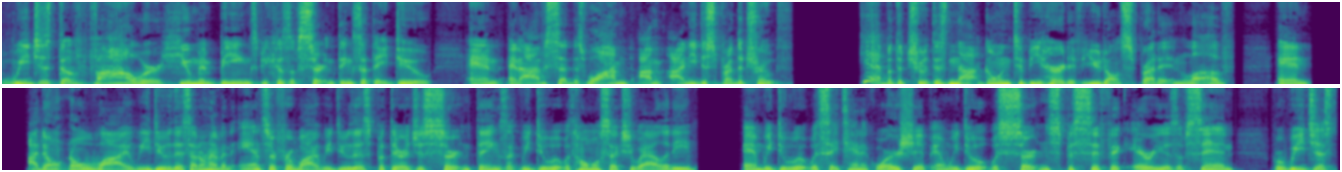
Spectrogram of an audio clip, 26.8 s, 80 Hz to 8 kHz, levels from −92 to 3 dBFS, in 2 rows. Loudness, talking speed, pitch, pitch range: -16 LUFS, 210 wpm, 145 Hz, 125-165 Hz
